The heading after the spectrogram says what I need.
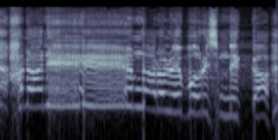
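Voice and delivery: Jesus wailing to God on the cross; anguished cry. Acted. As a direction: wail it out in anguish. Jesus's cry, with crying shout.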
